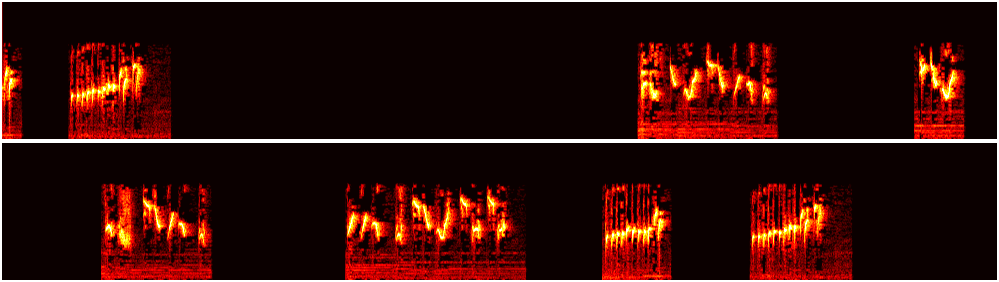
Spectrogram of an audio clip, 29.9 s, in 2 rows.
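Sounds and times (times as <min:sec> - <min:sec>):
bird song: 0:00.0 - 0:00.3, 0:01.0 - 0:02.4, 0:09.6 - 0:11.7, 0:13.7 - 0:14.5, 0:16.4 - 0:18.1, 0:20.1 - 0:22.8, 0:24.0 - 0:25.0, 0:26.2 - 0:27.5.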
